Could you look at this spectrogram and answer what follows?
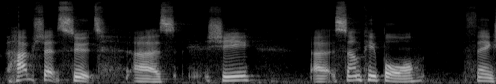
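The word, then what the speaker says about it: Hatshepsut: so in Egypt ass how do you pronounce his name and they said well just say hot chicken soup and so that's an easy way to remember that so hob shut suits as she some people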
